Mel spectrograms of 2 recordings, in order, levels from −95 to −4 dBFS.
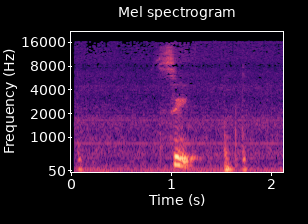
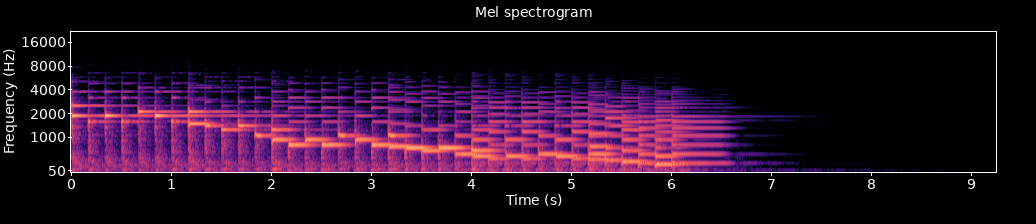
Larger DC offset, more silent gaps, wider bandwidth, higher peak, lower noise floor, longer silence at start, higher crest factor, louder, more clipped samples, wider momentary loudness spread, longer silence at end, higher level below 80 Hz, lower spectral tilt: neither; neither; first, 17 kHz vs 7 kHz; first, -2 dBFS vs -12 dBFS; second, -45 dBFS vs under -90 dBFS; about the same, 0.05 s vs 0 s; first, 22 dB vs 16 dB; first, -21 LUFS vs -27 LUFS; neither; first, 25 LU vs 7 LU; second, 0.35 s vs 2.65 s; first, -42 dBFS vs -54 dBFS; about the same, -6 dB/octave vs -6.5 dB/octave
